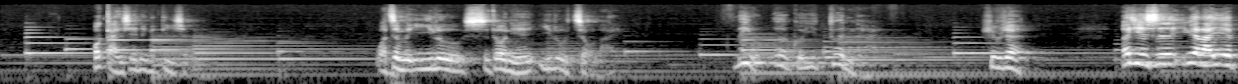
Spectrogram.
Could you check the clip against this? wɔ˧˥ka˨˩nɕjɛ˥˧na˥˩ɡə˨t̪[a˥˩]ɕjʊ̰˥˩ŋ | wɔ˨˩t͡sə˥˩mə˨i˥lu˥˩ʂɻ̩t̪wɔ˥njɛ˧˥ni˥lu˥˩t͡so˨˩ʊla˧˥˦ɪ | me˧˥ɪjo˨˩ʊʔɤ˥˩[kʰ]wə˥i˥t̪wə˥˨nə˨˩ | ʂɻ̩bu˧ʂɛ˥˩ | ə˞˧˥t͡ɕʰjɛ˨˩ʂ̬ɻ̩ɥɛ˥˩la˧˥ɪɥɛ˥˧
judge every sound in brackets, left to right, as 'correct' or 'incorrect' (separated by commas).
incorrect, incorrect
